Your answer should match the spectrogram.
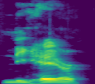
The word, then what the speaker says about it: Niger: This country here, it's actually pronounced Niger, but a lot of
